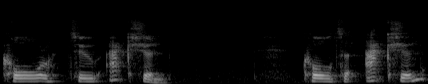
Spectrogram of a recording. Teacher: notice the stress on the first syllable of action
